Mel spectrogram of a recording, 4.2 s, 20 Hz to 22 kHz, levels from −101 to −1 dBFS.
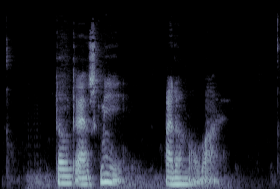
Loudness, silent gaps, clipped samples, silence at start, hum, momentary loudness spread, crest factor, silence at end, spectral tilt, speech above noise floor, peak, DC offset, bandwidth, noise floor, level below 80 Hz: -32 LUFS; none; under 0.1%; 0.55 s; none; 16 LU; 20 dB; 0.9 s; -6 dB/octave; 48 dB; -14 dBFS; under 0.1%; 12.5 kHz; -78 dBFS; -62 dBFS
